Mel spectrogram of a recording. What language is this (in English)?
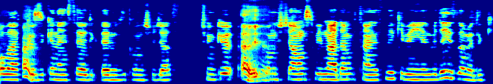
Turkish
